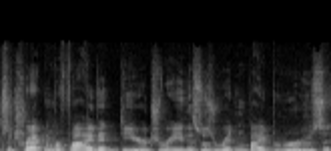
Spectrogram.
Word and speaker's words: Deirdre: she's back very weird there should be Deidre but the way they pronounce it Deirdre it's very strange never heard such a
